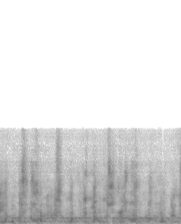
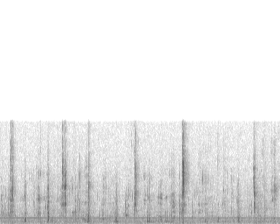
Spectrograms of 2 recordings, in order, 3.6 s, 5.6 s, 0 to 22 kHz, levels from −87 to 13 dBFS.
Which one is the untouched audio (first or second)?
second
